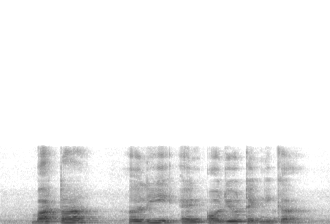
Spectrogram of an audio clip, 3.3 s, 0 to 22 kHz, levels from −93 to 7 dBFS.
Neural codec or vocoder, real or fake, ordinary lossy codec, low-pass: none; real; none; none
